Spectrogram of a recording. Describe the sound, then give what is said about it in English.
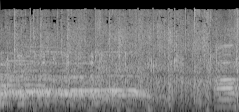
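Audience applause for a producer: a dense, even wash of many hands clapping that holds steady for the whole moment, with a faint tonal sound running through it. “Ladies and gentlemen, a big round of applause for Tom Selinsky, our producer.”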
